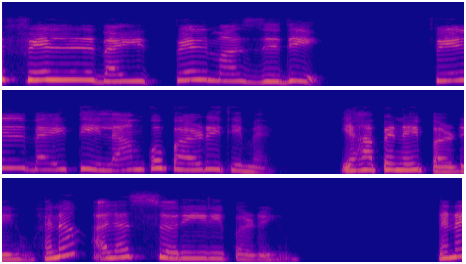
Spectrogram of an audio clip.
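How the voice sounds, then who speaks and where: A woman's voice: high-pitched, no room sound, muffled recording. A woman teaching Arabic grammar in an online class, patiently drilling words and asking her students questions. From India. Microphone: online class audio.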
